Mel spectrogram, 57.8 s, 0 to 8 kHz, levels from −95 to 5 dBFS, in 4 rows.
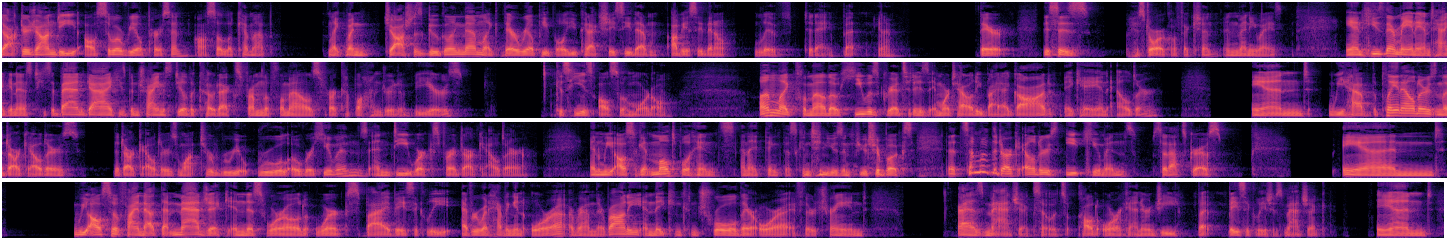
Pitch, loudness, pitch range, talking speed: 80 Hz, -26 LUFS, 75-90 Hz, 185 wpm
